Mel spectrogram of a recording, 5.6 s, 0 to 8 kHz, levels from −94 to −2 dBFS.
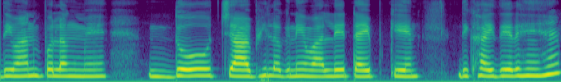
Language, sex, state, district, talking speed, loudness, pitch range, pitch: Hindi, female, Jharkhand, Garhwa, 140 wpm, -15 LUFS, 230-240 Hz, 235 Hz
